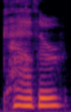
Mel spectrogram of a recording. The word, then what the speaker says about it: Cather: Yes, I've heard all the pronunciations. I'm going to try to stick with Cather.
